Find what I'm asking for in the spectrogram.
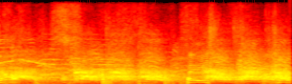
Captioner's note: audience chanting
